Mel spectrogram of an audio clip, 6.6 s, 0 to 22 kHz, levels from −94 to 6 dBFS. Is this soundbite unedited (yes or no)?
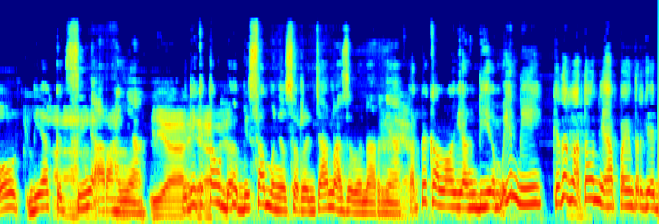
no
